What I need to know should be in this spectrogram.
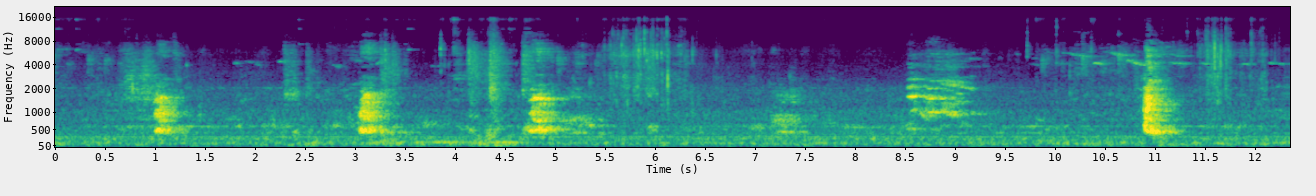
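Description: A dog barks loudly close by.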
